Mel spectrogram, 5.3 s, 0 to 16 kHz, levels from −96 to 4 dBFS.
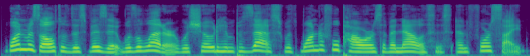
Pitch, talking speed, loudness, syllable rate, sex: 230 Hz, 215 wpm, -18 LUFS, 6.6 syllables/s, female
